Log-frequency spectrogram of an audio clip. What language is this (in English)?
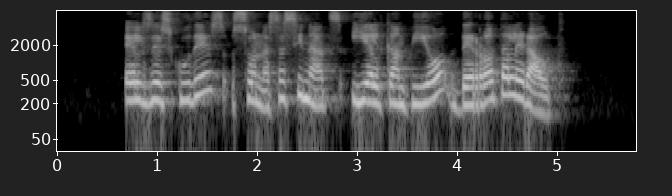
Catalan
